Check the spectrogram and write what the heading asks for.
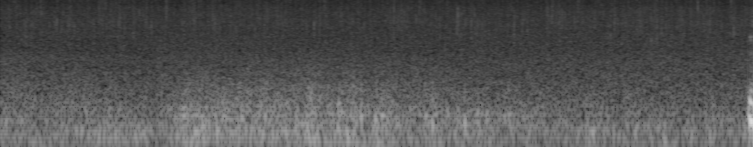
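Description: Steady rain from a background rain-sound track, with a low rumble of thunder that rises about two seconds in and dies away a few seconds later.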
